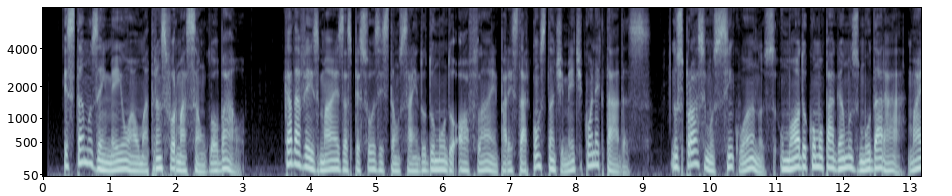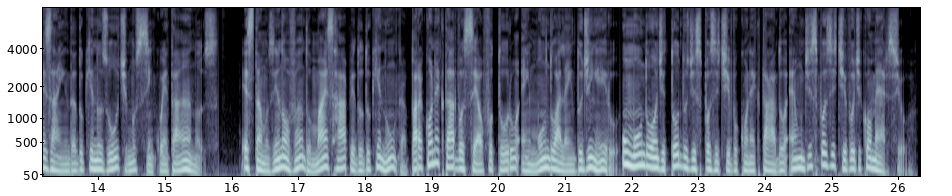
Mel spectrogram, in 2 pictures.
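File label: Brazilian Portuguese, male, voice over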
